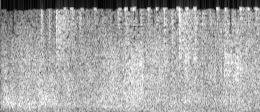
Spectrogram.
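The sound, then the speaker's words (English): A truck hurtles out of a darkened garage with a loud, continuous roar of engine and rushing road noise that stays dense and steady throughout. “As the man replaces the items in his pocket, a truck turns on its lights and hurtles towards him from a darkened garage.”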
